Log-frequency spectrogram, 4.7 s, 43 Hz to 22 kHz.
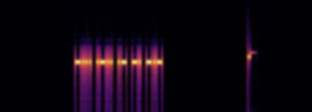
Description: Morse code, heard as a keyed tone, about 44 wpm, 700 Hz. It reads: BLANK
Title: Top 1251-1500 Words 45wpm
